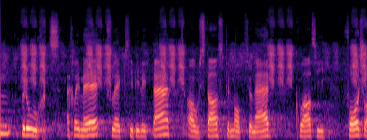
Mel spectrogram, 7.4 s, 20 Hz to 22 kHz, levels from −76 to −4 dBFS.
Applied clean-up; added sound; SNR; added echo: none; Insect; 13 dB; none.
